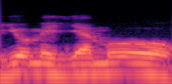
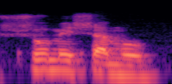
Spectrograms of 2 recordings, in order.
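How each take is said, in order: First: It is said in a neutral Spanish accent. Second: It is said in an Argentine Spanish accent.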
